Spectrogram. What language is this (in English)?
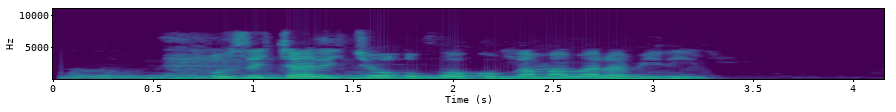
Kinyarwanda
